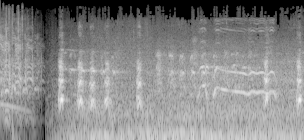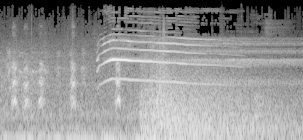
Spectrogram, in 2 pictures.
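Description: A dog barking repeatedly over a low steady rumble, with a brief whine in the middle, then one long howl about eight seconds in that slowly falls in pitch and is the loudest sound.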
